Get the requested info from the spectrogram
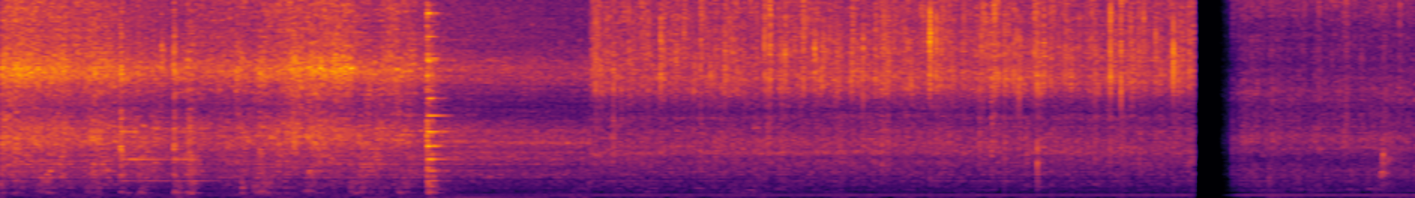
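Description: Spiced onion masala sizzling in oil in a pan while a plastic spatula stirs and scrapes it, with a sharp knock about three and a half seconds in. The sizzle is quieter after that, there is a steady low hum underneath, and the sound cuts out for a moment near the end.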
